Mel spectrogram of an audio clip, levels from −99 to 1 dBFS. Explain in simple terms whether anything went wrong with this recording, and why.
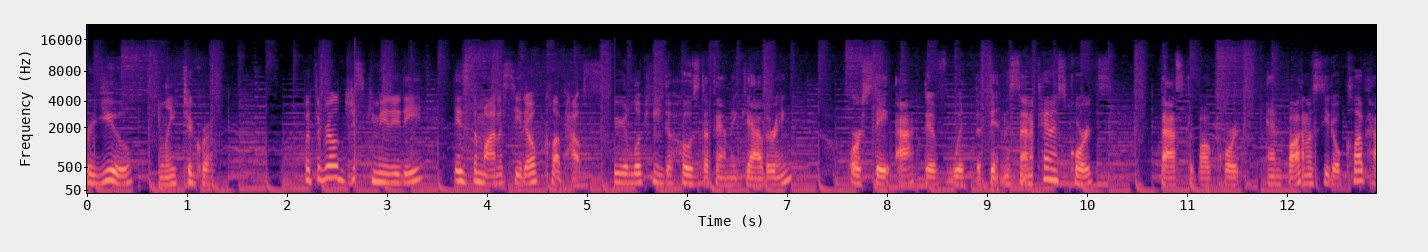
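Something did go wrong, at four moments: 2.67, 5.27, 9.45 and 12.15 seconds. Each is a brief disturbance caused by damaged data in a compressed stream, where part of the stored or transmitted file was corrupted. The player can't make sense of those bytes, loses its place, and has to hunt for the next readable chunk. Unlike a random crackle or dropout, it comes from the file itself, so it recurs identically on every playback.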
